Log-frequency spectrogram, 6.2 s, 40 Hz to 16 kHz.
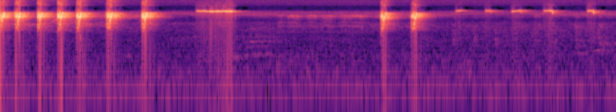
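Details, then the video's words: Olive-backed sunbird aged six, singing ngobra to anger rivals: a fast series of about seven very high chips, a thin buzzy note, a pause, then two more chips and soft high ticks. "kolibri ninja ngobra 100% bikin lawan EMOSI"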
